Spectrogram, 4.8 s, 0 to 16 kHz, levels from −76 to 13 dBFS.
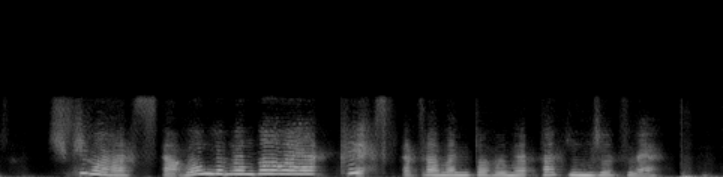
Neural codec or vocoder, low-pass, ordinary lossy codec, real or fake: codec, 16 kHz, 0.5 kbps, FreqCodec, smaller model; 7.2 kHz; MP3, 64 kbps; fake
